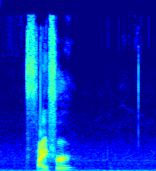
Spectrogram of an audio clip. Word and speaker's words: Pfeiffer: Pfeiffer?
